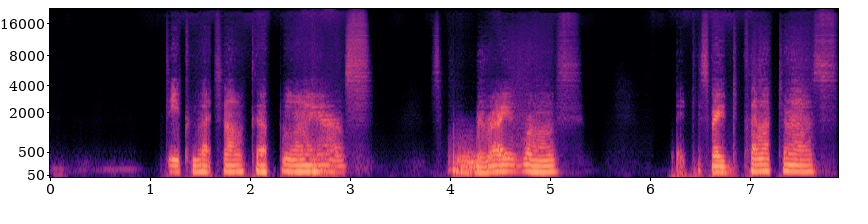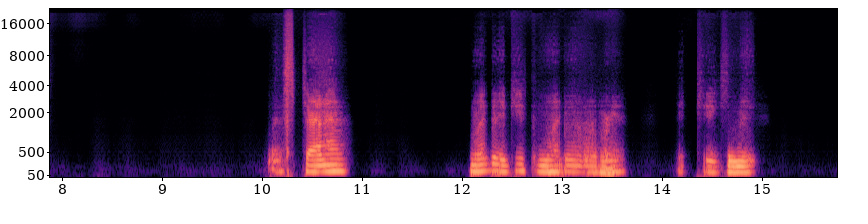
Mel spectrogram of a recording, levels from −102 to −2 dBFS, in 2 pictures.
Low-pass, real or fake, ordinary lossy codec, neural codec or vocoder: none; fake; none; codec, 44.1 kHz, 0.9 kbps, DAC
